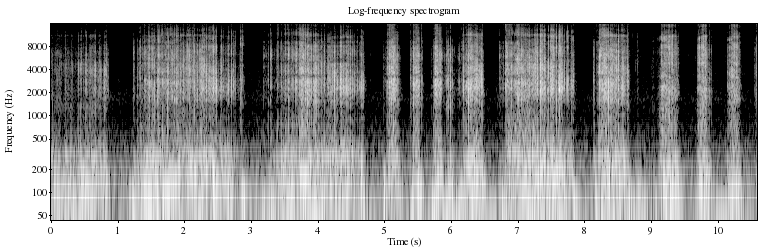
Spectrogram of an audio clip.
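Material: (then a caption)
Synthetic fiber. An X-Acto knife blade scratches across the surface of a thin, blue, hand-sized non-woven synthetic fiber scouring pad held in the hand. Dry, bright rasping strokes come in bursts separated by short silences, over a steady low rumble.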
